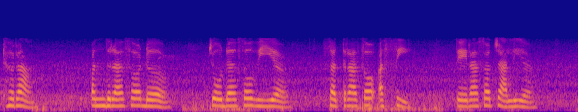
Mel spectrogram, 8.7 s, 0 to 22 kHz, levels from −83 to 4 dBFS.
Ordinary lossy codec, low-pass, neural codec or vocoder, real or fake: none; 5.4 kHz; none; real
